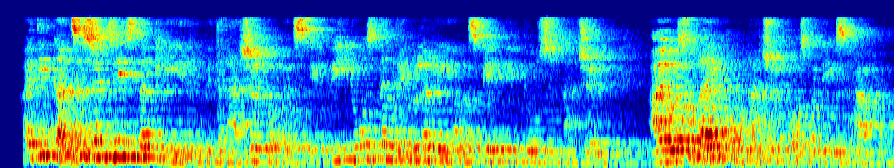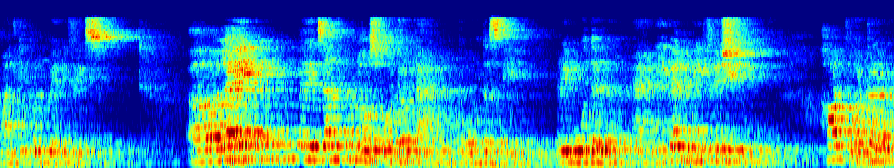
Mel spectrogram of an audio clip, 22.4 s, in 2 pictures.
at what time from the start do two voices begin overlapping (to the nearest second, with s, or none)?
none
